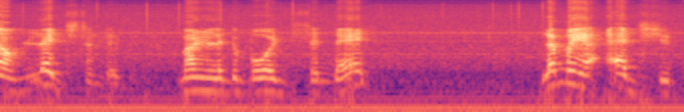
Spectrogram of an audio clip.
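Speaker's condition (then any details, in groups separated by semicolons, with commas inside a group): Cerebral palsy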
